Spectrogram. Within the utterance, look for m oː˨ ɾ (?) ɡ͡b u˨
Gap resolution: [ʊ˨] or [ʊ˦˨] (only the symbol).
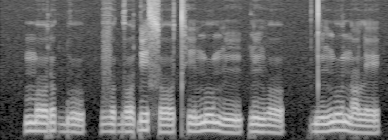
ʊ˦˨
